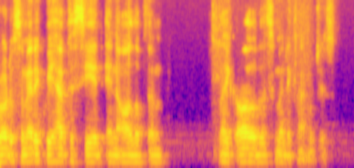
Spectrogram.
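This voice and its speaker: In a very clean recording with a silent background, a man with a very deep, low pitch speaks with an Israeli accent. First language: Hebrew. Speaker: PhD student. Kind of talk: interview. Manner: halting.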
